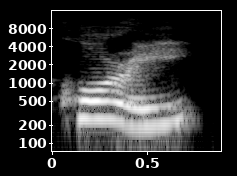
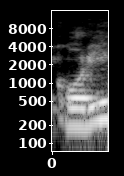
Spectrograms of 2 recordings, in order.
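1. El nombre se dice con R inglesa. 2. El nombre se dice con R española. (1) "en inglés sería como Corey" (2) "porque Corey es en español"

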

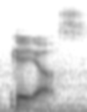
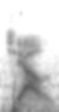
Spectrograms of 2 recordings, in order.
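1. Произносится с английским произношением. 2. Произносится как русифицированное 'chaus'. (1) "обучаем" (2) "Ты как школьник, блять, который английского не знает"

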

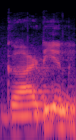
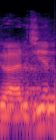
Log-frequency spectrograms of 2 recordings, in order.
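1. बीच का व्यंजन 'd' की आवाज़ है। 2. बीच का व्यंजन 'j' की आवाज़ है। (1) "गार्डियन कहते हैं" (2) "गार्जियन नहीं कहते उसको"

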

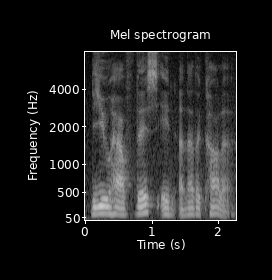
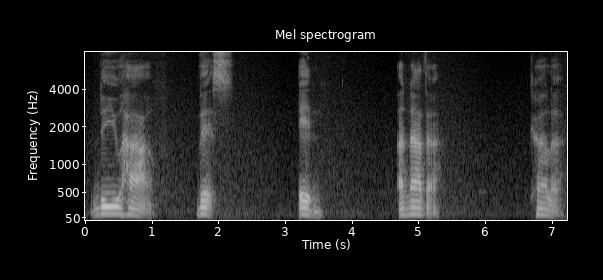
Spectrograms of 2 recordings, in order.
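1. Câu này được nói với tốc độ bình thường. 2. Câu này được nói chậm.

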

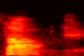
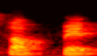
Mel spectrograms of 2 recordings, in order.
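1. คำนี้ลงท้ายด้วยเสียง t ธรรมดา 2. คำนี้ไม่ได้ลงท้ายด้วย t ธรรมดา (1) "อันนี้ต้องออกเสียงว่า ... ลงท้ายด้วยตัวที" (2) "ไม่ใช่"

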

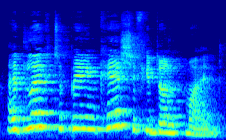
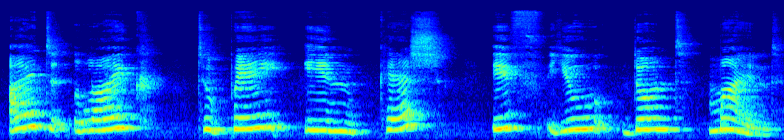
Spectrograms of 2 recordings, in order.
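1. Слова текут плавно, с ударениями, паузами и меняющейся высотой голоса. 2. Каждое слово отделено от других, все идут ровной чередой. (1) "должно быть логическое ударение, должны быть паузы. Интонация должна то повышаться, то понижаться" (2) "Мы иногда произносим по одному слову, как будто рубим"

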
